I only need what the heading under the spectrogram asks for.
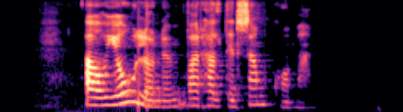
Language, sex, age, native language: Icelandic, female, 50-59, Icelandic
